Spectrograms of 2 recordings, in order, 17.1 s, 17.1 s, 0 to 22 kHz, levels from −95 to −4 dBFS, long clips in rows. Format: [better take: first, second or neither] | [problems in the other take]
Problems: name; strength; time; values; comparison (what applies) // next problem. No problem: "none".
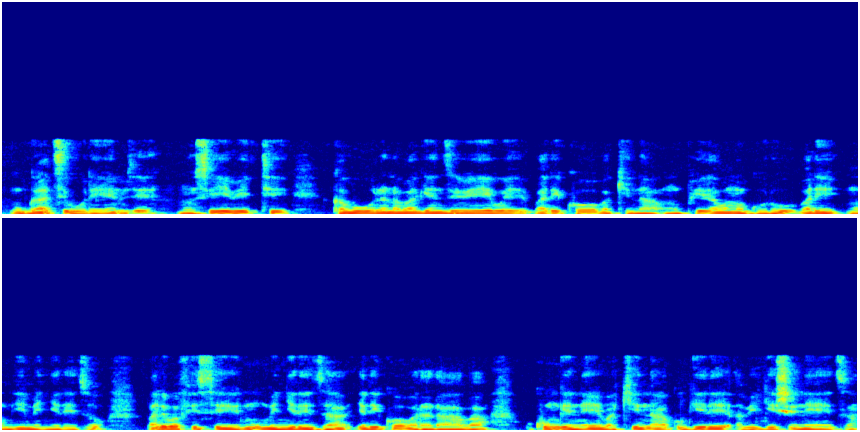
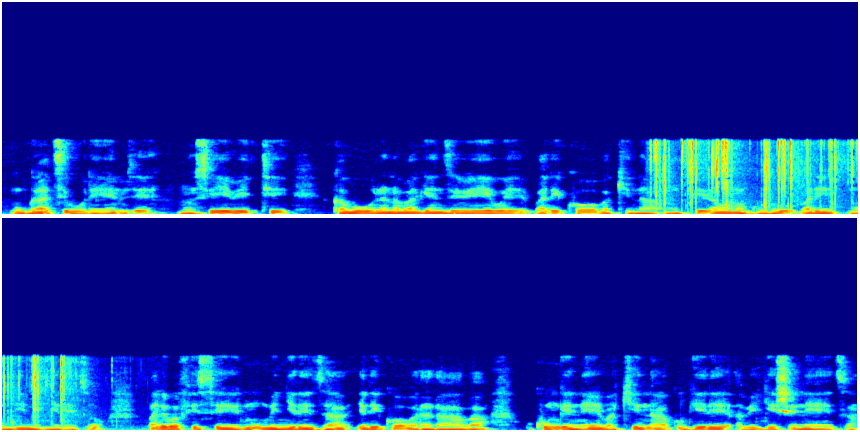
first | background sound (Wood); 8 dB below the speech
